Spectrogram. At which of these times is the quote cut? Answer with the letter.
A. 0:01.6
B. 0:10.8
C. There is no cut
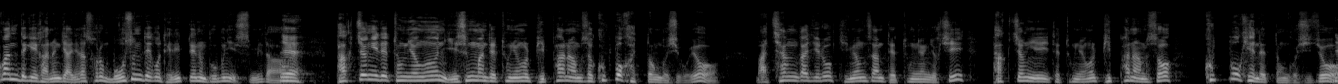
B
